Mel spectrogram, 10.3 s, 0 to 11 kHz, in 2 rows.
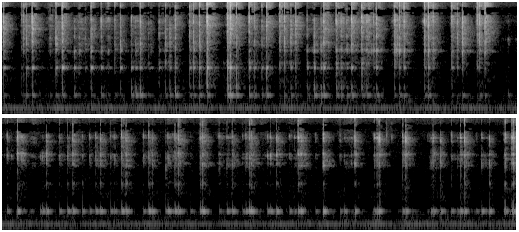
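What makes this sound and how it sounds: A hollow, empty, cream-coloured horn-style Viking drinking mug with a handle, about 25 cm long and looking like horn though possibly resin imitation, is held sideways and tapped and scratched with fingertips and nails along its outer surface. The first half is dense, bright scratching mixed with taps. After that come quicker, more separated light taps with short hollow clicks, all over a steady low hum.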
